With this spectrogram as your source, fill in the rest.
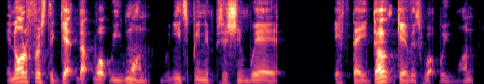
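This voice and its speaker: Fast-talking man on a livestream. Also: on the low side, breathy edge. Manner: animated, acts out quoted voices. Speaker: livestream commentator. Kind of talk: livestream commentary.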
